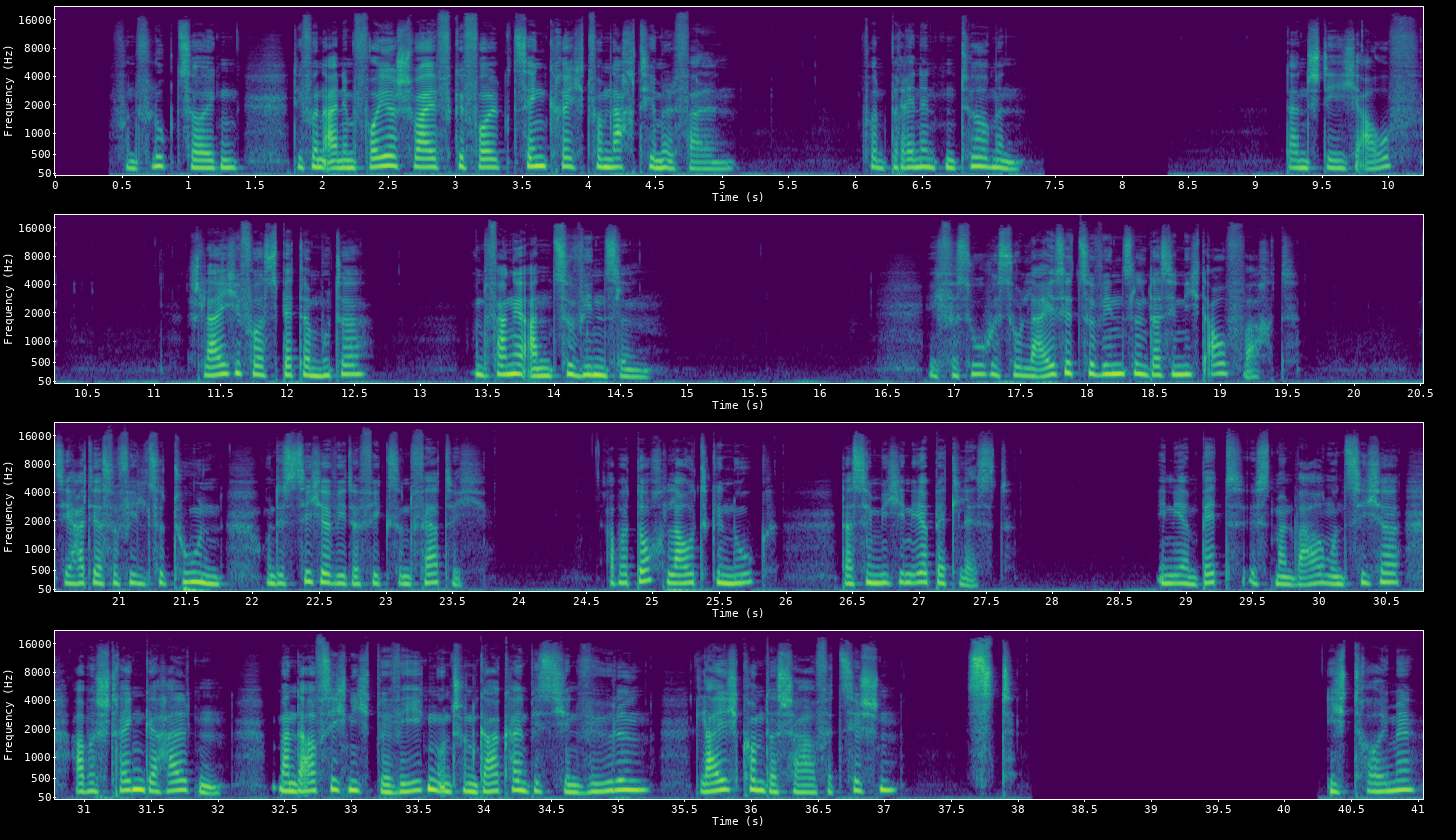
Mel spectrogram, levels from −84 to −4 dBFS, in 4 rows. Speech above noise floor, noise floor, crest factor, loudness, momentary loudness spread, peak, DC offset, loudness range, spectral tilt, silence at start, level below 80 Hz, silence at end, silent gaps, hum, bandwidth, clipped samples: 30 dB; -52 dBFS; 20 dB; -22 LUFS; 12 LU; -2 dBFS; under 0.1%; 7 LU; -4.5 dB/octave; 0.45 s; -48 dBFS; 0.05 s; 7.42-8.34 s, 38.11-40.24 s; none; 19 kHz; under 0.1%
